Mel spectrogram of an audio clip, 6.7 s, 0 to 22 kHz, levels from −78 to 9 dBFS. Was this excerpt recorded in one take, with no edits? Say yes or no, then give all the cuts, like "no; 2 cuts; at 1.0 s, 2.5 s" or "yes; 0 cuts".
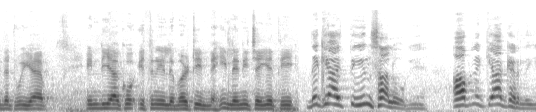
no; 1 cut; at 3.8 s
